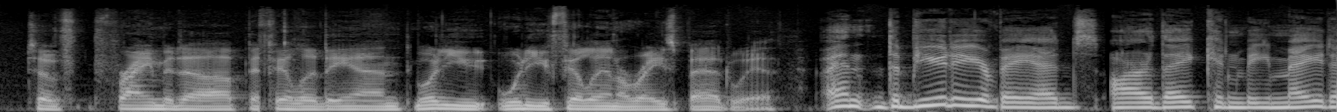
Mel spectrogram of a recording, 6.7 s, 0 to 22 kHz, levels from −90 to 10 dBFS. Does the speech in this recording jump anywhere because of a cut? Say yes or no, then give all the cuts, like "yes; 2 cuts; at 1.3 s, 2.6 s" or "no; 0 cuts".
yes; 3 cuts; at 1.3 s, 4.0 s, 5.0 s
